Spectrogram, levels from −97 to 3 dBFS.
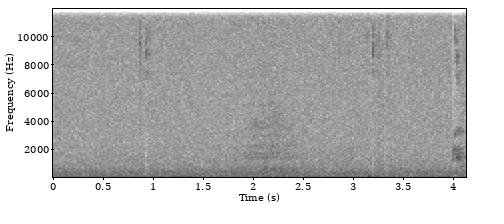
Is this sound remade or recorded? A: recorded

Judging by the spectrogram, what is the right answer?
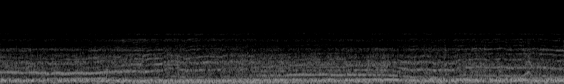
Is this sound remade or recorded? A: recorded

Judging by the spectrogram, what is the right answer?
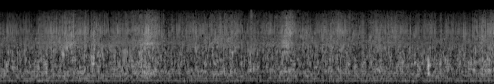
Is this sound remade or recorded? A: remade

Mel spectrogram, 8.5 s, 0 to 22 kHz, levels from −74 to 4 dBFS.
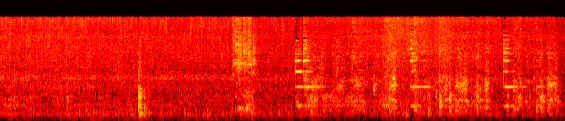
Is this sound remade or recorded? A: recorded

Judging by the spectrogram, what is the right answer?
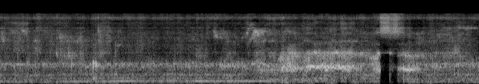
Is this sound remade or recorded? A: remade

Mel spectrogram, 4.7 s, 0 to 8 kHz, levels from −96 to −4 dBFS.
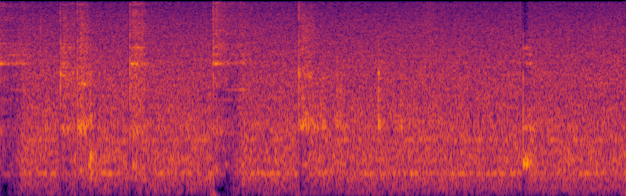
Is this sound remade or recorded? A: recorded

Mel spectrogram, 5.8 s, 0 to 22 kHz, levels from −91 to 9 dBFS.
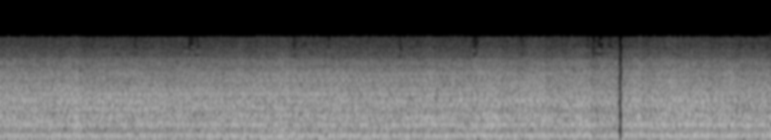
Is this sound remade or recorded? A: recorded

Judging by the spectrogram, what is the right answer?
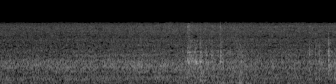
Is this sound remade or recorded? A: recorded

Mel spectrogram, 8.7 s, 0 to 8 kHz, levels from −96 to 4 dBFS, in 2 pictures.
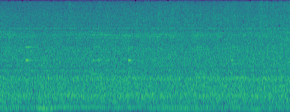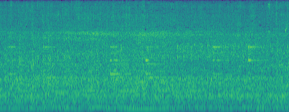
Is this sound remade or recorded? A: recorded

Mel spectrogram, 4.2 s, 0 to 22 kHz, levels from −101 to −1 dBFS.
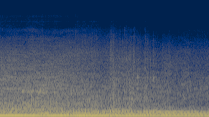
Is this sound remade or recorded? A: remade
